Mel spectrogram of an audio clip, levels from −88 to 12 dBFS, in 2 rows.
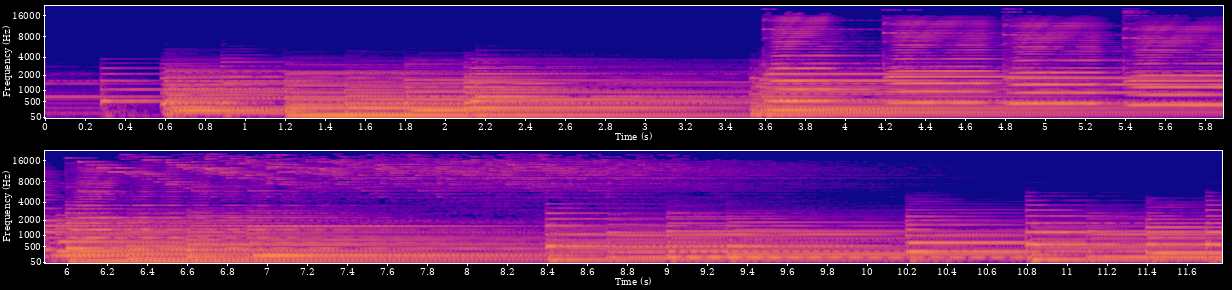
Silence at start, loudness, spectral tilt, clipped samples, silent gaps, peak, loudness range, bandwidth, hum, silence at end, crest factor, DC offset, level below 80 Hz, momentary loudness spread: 0 s; -22 LUFS; -6 dB/octave; under 0.1%; none; -4 dBFS; 4 LU; over 20 kHz; none; 0 s; 16 dB; under 0.1%; -46 dBFS; 9 LU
